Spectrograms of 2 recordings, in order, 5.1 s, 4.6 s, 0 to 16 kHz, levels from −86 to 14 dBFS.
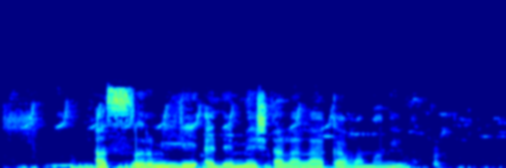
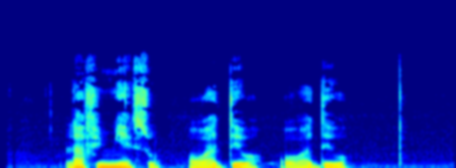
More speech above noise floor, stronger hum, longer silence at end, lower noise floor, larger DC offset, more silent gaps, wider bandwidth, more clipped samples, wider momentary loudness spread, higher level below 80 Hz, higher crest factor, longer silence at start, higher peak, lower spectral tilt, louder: second, 29 dB vs 42 dB; neither; second, 0.65 s vs 1.1 s; about the same, -63 dBFS vs -63 dBFS; neither; neither; second, 8.2 kHz vs 10.5 kHz; neither; first, 19 LU vs 12 LU; first, -54 dBFS vs -66 dBFS; about the same, 18 dB vs 18 dB; second, 0.1 s vs 0.65 s; second, -18 dBFS vs -6 dBFS; second, -4.5 dB/octave vs -6.5 dB/octave; second, -35 LUFS vs -22 LUFS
